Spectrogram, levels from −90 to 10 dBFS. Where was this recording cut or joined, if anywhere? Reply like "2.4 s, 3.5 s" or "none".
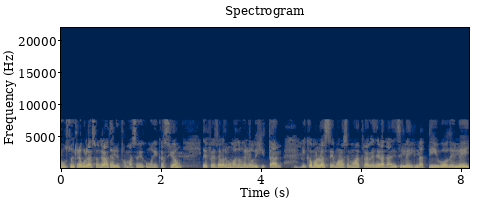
1.0 s, 2.8 s, 3.3 s, 3.8 s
